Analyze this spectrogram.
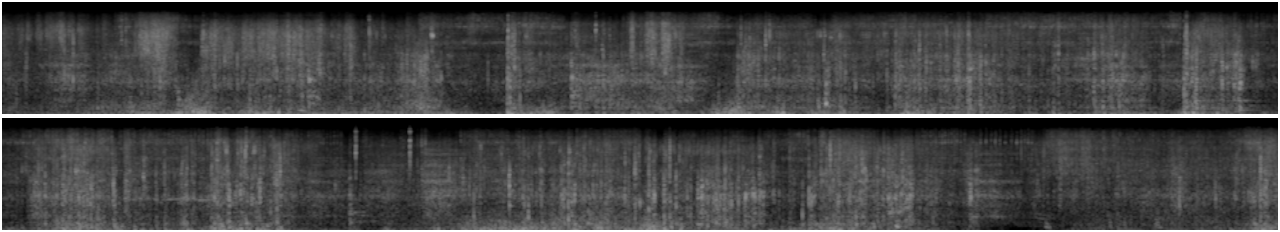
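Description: Mountain bike ridden downhill on a wet dirt woodland trail: tyres rolling over soil and roots, with many sharp knocks and rattles as the bike hits bumps, and a brief lull near the end.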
